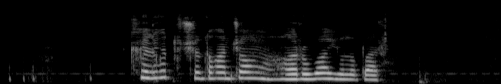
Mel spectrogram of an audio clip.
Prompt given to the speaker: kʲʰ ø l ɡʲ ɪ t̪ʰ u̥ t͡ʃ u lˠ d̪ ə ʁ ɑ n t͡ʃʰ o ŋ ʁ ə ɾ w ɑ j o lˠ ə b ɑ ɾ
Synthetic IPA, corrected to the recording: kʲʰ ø l ɡʲ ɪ t̪ʰ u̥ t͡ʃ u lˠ d̪ ə ʁ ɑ n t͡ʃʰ o ŋ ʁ ɑ ɾ w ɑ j o lˠ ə b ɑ ɾ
